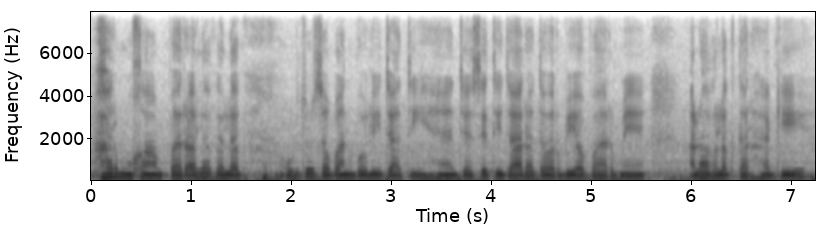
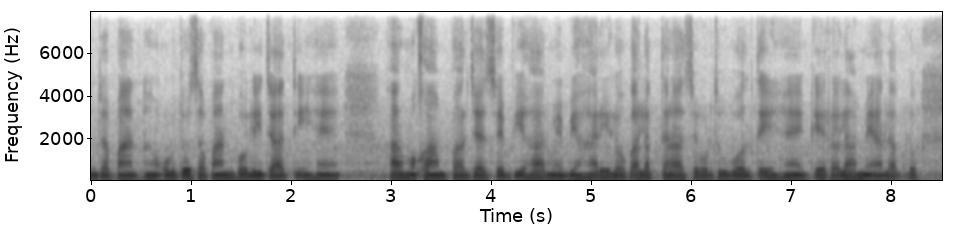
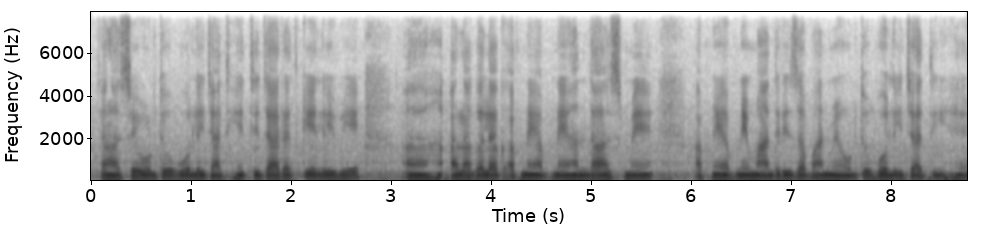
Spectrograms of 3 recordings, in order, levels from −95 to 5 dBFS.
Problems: constant background noise, low volume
